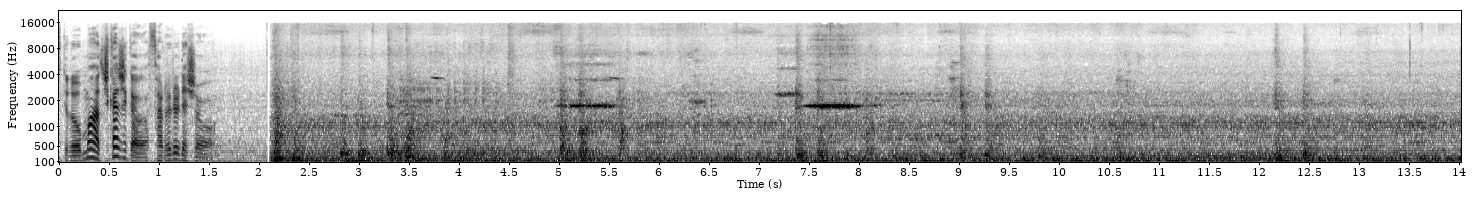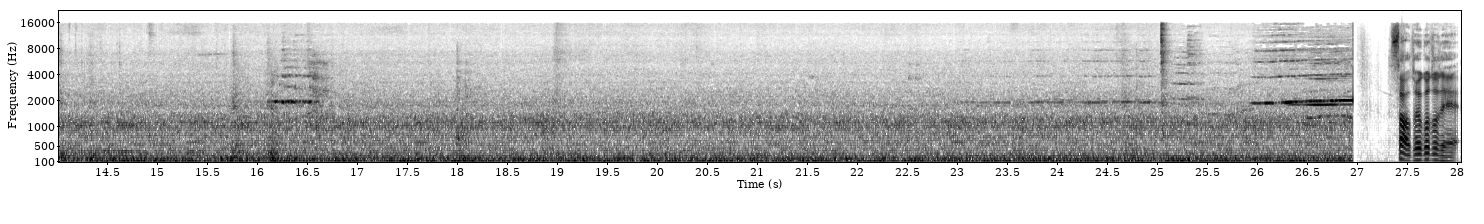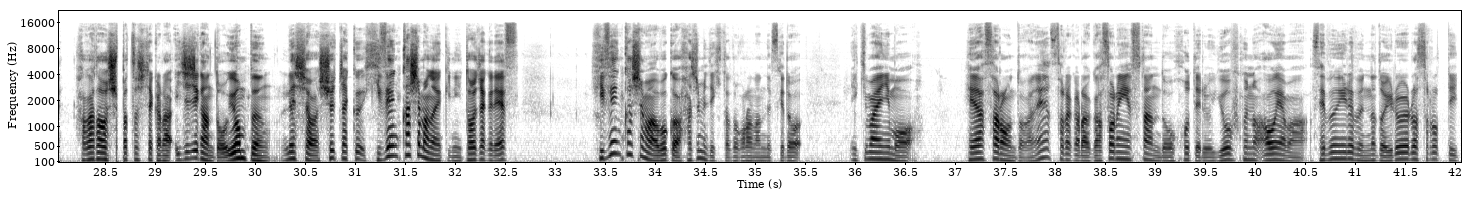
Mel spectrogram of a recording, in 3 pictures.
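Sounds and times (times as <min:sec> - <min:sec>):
electric train rumbling: 0:00.0 - 0:27.0
short high squeals: 0:05.0 - 0:06.6, 0:07.2 - 0:08.3, 0:16.1 - 0:16.8, 0:23.3 - 0:27.0.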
